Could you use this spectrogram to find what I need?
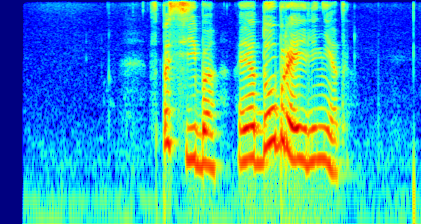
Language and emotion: Russian, positive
